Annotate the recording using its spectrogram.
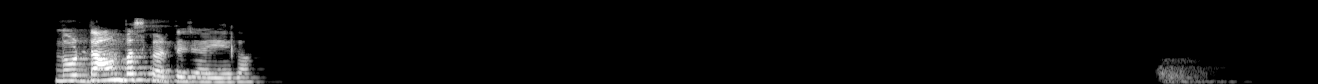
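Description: A young woman speaks clearly into a close microphone.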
